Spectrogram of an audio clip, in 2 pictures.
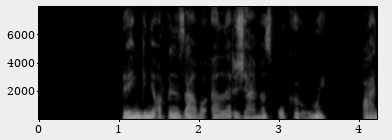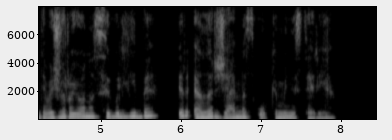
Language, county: Lithuanian, Vilnius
